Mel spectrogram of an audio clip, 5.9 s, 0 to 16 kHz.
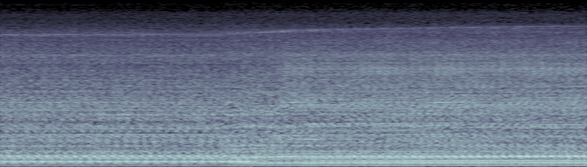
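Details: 2007 Toyota Fortuner 3.0 D4D 1KD-FTV diesel under acceleration: hard, fast metallic rattle from about 1400 rpm upward under load; injectors are brand new, so not an injector problem; knock source not pinned down.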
